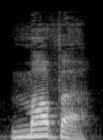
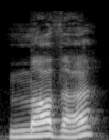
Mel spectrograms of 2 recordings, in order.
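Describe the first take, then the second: First: The middle consonant is a v sound. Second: The middle consonant is a th sound. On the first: "especially in London, will say mother" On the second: "instead of mother"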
